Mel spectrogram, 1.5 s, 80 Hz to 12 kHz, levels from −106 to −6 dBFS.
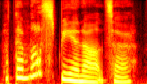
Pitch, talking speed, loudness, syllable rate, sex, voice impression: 245 Hz, 245 wpm, -17 LUFS, 6.3 syllables/s, female, feminine, slightly adult-like, clear, sincere, slightly friendly, slightly kind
